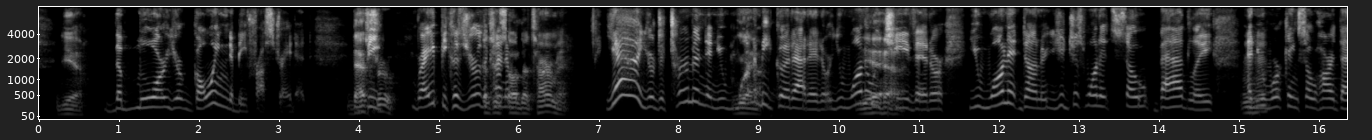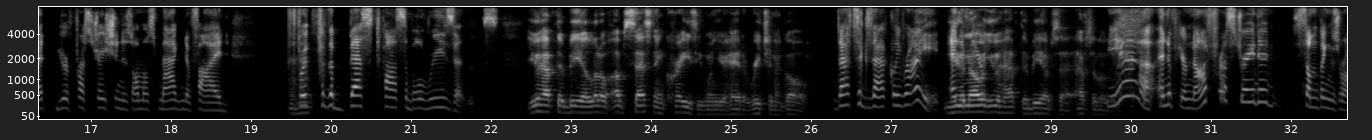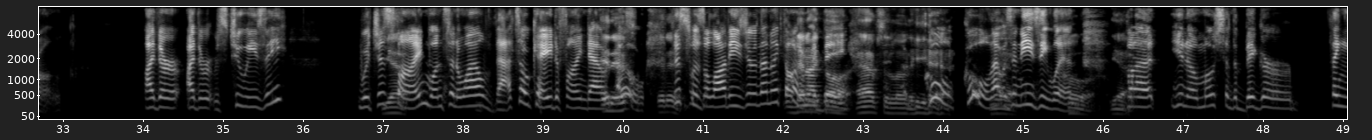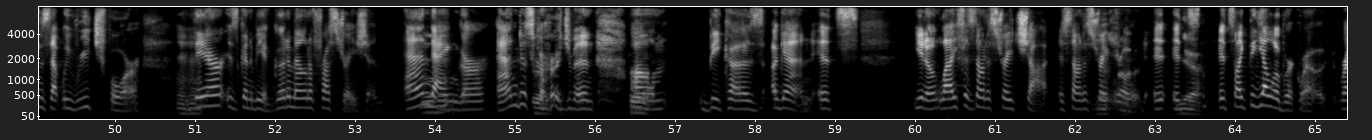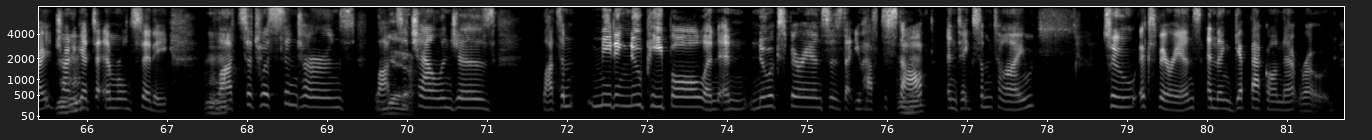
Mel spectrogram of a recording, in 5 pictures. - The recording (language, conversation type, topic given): English, unstructured, What do you think makes success feel so difficult to achieve sometimes?
- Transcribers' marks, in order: laughing while speaking: "Yeah"; other background noise; tapping; laughing while speaking: "Yeah"; laughing while speaking: "discouragement"; inhale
